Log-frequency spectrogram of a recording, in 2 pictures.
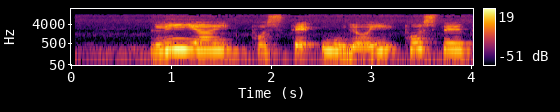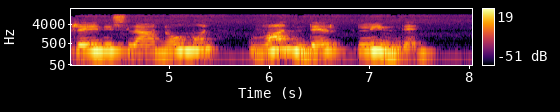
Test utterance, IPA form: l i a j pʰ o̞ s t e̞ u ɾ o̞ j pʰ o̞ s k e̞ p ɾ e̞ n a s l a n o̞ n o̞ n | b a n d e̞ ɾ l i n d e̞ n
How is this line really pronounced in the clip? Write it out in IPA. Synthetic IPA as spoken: l i a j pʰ o̞ s t e̞ u l o̞ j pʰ o̞ s t e̞ p ɾ e̞ n i s l a n o̞ m o̞ n | v a n d e̞ ɾ l i n d e̞ n

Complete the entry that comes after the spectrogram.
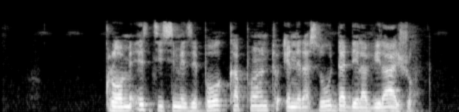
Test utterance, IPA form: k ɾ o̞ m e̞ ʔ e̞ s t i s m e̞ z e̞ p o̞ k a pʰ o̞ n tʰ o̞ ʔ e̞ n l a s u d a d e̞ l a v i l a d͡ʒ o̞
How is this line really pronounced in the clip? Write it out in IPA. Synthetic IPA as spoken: k ɾ o̞ m e̞ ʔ e̞ s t i s m e̞ z e̞ p o̞ k a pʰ o̞ n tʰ o̞ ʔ e̞ n l a s u d a d e̞ l a v i l a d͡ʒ o̞

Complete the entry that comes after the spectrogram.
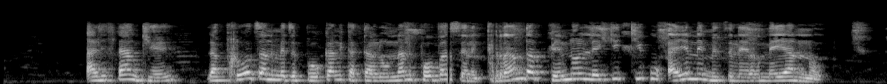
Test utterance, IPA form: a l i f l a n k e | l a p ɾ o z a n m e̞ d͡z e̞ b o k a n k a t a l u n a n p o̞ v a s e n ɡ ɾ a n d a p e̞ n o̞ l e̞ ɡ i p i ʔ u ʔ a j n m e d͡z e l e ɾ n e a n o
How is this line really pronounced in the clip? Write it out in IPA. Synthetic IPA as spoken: a l i f l a ŋ k e | l a p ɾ o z a n m e̞ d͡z e̞ p o k a n k a t a l u n a n p o̞ v a s e n ɡ ɾ a n d a p e̞ n o̞ l e̞ ɡ i k i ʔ u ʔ a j n m e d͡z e l e ɾ n e a n o

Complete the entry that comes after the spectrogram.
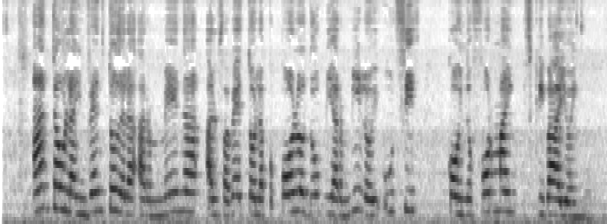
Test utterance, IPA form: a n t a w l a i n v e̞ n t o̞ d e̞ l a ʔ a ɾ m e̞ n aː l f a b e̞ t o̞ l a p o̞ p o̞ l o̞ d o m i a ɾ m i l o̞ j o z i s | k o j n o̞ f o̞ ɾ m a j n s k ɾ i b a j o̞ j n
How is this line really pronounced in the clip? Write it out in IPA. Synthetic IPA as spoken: a n t a w l a i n v e̞ n t o̞ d e̞ l a ʔ a ɾ m e̞ n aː l f a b e̞ t o̞ l a p o̞ p o̞ l o̞ d u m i a ɾ m i l o̞ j u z i s | k o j n o̞ f o̞ ɾ m a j n s k ɾ i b a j o̞ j n

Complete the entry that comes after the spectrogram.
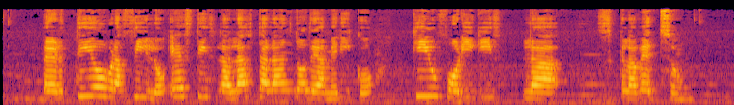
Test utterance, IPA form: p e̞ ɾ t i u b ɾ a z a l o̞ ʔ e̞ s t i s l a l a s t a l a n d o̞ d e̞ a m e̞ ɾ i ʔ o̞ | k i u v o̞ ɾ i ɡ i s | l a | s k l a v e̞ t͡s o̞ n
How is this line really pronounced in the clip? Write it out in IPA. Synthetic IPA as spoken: p e̞ ɾ t i o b ɾ a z i l o̞ ʔ e̞ s t i s l a l a s t a l a n d o̞ d e̞ a m e̞ ɾ i k o̞ | k i u f o̞ ɾ i ɡ i s | l a | s k l a v e̞ t͡s o̞ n

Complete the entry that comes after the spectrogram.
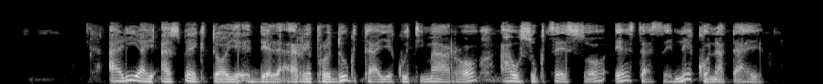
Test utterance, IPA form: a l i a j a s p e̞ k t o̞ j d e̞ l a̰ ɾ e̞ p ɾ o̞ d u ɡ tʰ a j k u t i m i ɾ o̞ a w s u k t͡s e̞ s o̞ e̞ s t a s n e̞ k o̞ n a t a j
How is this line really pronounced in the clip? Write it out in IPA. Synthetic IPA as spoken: a l i a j a s p e̞ k t o̞ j d e̞ l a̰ ɾ e̞ p ɾ o̞ d u k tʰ a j k u t i m a ɾ o̞ a w s u k t͡s e̞ s o̞ e̞ s t a s n e̞ k o̞ n a t a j

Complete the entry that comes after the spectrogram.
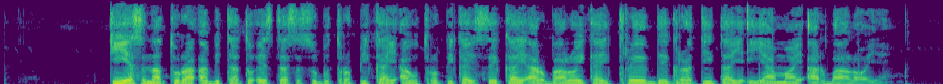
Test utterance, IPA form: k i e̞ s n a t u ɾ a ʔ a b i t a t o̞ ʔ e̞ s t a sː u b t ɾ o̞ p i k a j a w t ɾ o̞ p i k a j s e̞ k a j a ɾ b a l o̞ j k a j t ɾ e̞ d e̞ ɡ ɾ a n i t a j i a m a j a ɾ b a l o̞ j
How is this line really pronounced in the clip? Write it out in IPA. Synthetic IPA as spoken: k i e̞ s n a t u ɾ a ʔ a b i t a t o̞ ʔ e̞ s t a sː u b t ɾ o̞ p i k a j a w t ɾ o̞ p i k a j s e̞ k a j a ɾ b a l o̞ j k a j t ɾ e̞ d e̞ ɡ ɾ a d i t a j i a m a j a ɾ b a l o̞ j

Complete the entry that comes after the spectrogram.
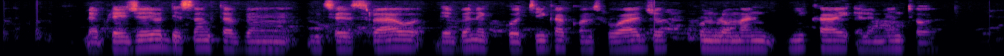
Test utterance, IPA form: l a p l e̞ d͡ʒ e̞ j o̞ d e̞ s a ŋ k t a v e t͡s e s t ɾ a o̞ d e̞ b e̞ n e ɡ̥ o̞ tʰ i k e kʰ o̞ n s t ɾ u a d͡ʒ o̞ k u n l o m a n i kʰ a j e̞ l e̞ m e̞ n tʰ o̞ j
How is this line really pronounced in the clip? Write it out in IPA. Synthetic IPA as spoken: l a p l e̞ d͡ʒ e̞ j o̞ d e̞ s a ŋ k t a v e t͡s e s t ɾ a o̞ d e̞ v e̞ n e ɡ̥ o̞ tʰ i k a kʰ o̞ n s t ɾ u a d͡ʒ o̞ k u n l o m a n i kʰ a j e̞ l e̞ m e̞ n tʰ o̞ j

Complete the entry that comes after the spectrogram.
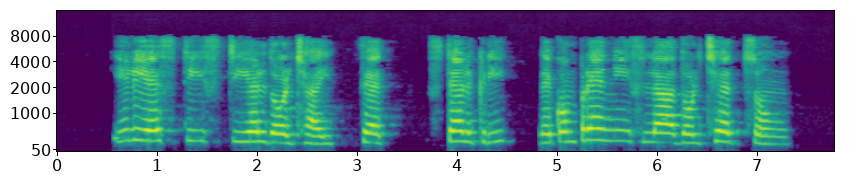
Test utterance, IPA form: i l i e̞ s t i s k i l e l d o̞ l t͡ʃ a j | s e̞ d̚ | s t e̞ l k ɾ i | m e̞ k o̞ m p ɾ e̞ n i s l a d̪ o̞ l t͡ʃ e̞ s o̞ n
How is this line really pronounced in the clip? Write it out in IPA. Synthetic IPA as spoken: i l i e̞ s t i s t i e l d o̞ l t͡ʃ a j | s e̞ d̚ | s t e̞ l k ɾ i | n e̞ k o̞ m p ɾ e̞ n i s l a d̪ o̞ l t͡ʃ e̞ t͡s o̞ n

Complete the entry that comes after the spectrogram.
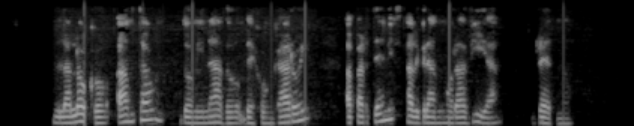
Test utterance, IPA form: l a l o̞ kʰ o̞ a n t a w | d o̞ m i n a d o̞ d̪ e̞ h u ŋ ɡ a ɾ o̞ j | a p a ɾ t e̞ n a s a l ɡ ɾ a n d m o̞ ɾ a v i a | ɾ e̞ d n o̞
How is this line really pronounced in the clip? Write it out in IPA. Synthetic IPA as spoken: l a l o̞ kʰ o̞ a n t a w | d o̞ m i n a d o̞ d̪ e̞ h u ŋ ɡ a ɾ o̞ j | a p a ɾ t e̞ n i s a l ɡ ɾ a n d m o̞ ɾ a v i a | ɾ e̞ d n o̞

